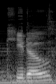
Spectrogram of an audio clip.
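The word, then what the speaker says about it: cedo: Now, when I look at this word, I honestly think of the word cease, even though the C in the Roman pronunciation is pronounced like a K.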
